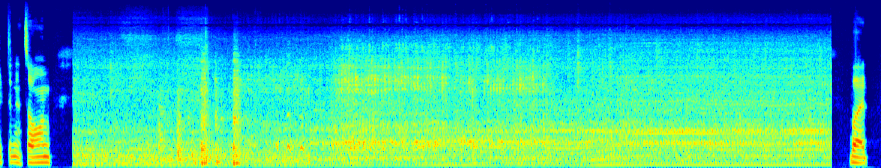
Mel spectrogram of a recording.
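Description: A forklift engine runs steadily nearby.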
